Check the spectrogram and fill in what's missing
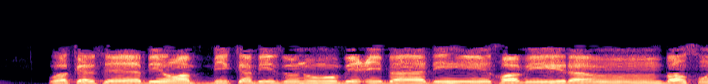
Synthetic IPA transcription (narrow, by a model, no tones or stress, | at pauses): wakaθaːbɪɾˤɑbːɪkabɪðʊnuːbɪʕɪbaːd̪ɪhɪxabiːɾanbɑsˤi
